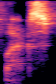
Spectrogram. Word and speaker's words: Flexe: The most important thing about Flexe is that the second E is silent, so just Flexe.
